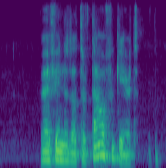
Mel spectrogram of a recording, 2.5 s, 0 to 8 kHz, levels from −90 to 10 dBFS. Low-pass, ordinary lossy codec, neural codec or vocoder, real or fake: 7.2 kHz; Opus, 24 kbps; none; real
